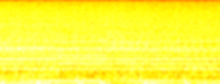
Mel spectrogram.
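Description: Music: a sustained chord of many steady tones over a low bass drone, with a few soft low thumps.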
